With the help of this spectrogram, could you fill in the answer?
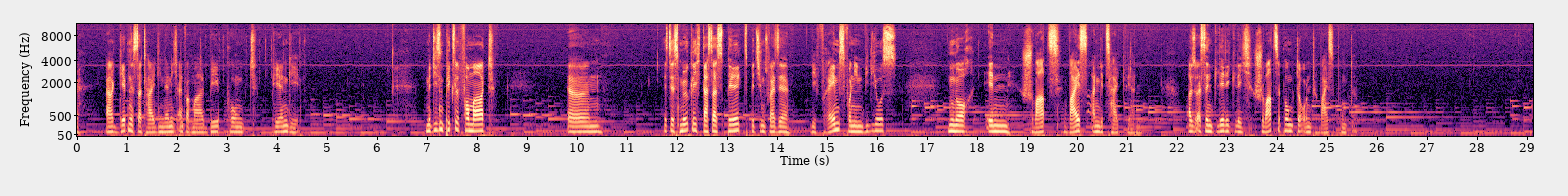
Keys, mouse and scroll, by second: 0.6 b, 2.1-3.7 typing, 6.3 click, 6.9 click, 9.0 click, 26.7 click, 28.4 click.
